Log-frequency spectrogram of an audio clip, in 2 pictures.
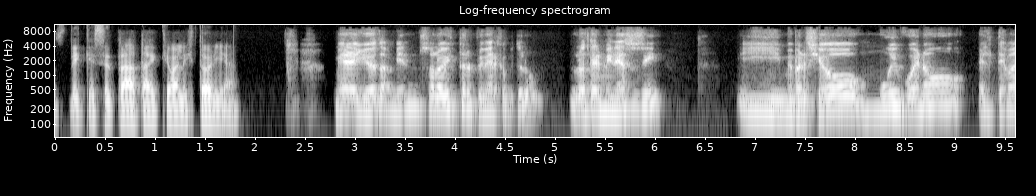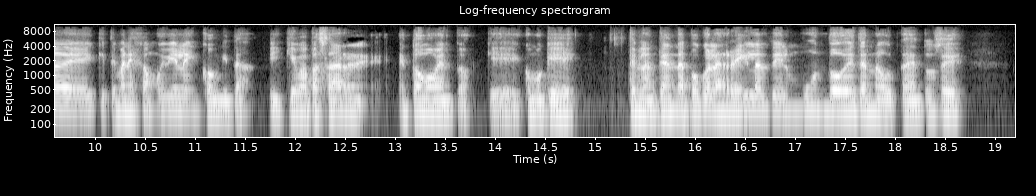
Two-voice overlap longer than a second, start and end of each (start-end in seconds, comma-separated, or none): none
